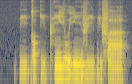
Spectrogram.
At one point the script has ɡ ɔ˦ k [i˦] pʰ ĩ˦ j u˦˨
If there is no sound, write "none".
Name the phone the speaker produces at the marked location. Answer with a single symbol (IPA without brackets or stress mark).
i˨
